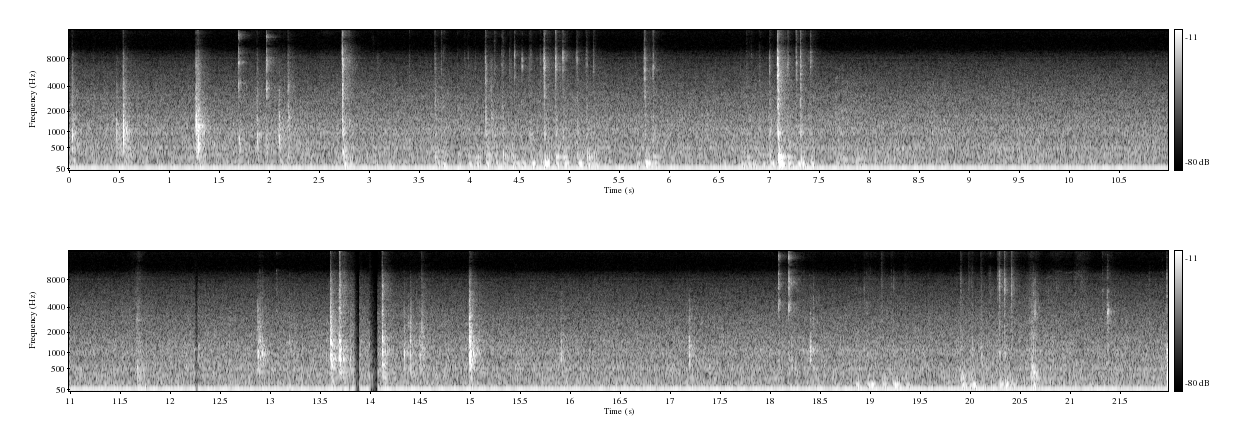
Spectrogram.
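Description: Someone types on a computer keyboard in irregular bursts of quiet clicking taps with short pauses, close by over a faint steady background hum.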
